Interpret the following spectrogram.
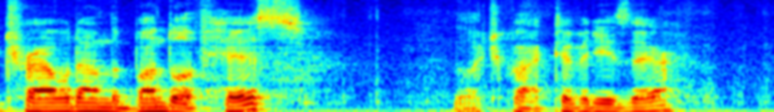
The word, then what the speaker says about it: His: down the bundle of hiss the electrical activity is there to the bundle hiss spelled his but pronounced hiss like a cat hissing then we go to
